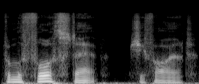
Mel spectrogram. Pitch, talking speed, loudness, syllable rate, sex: 95 Hz, 180 wpm, -17 LUFS, 4.6 syllables/s, male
